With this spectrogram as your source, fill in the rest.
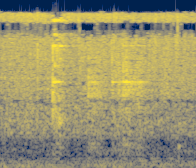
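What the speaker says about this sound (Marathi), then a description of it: "हे पहिले परतवून घेऊया, कारण हे पूर्णपणे कच्चे आहेत। स्वीट कॉर्न टाकते मी," Sweet corn sautéing in a pan alongside raw carrots for corn rice, giving a steady close sizzle with a brief scrape of stirring partway through.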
